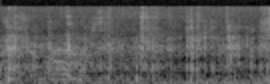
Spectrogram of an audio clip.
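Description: Sound of an amateur football match in play: players' faint distant shouts over a low wind rumble, with a few short thuds.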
